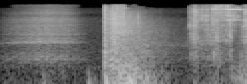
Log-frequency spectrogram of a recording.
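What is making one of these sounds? A sniper rifle fires a single shot.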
